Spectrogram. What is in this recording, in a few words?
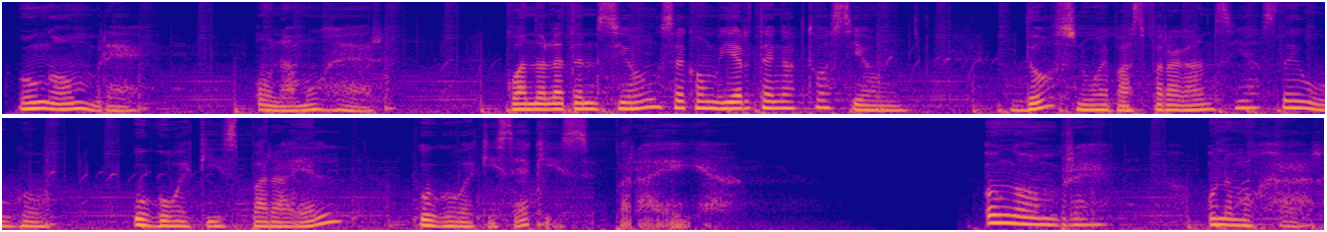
SPANISH Both Accents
